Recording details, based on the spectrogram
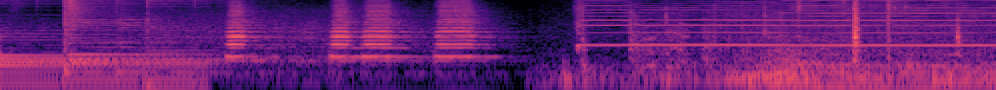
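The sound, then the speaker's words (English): A car pulls up and its horn sounds a few short honks, then the engine keeps rumbling steadily with a thin electronic tone over it, as the driver arrives to pick someone up. “Okay, I'll be outside waiting for your car.”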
